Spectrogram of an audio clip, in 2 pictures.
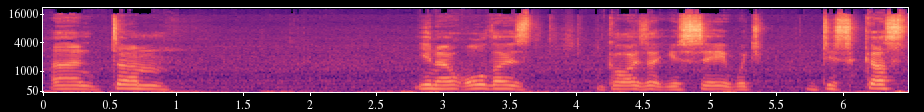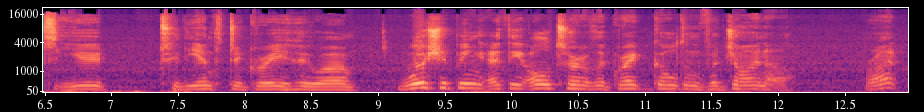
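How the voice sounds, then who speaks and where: A man's voice: on the high side, slow pace, slight background noise, low-quality recording. A middle-aged man in an unscripted, ranting video monologue, blunt and profane, rambling with many fillers and restarts. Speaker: video blogger.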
